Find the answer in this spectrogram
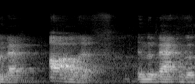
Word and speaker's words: Aleph: Aleph.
